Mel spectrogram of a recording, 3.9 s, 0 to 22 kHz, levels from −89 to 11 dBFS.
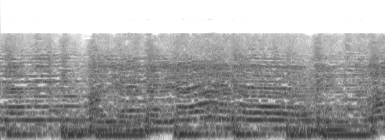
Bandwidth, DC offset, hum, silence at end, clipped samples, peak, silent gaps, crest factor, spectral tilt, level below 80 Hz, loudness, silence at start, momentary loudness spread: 9.4 kHz; under 0.1%; none; 0 s; under 0.1%; -2 dBFS; none; 12 dB; -6 dB/octave; -38 dBFS; -15 LUFS; 0 s; 3 LU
